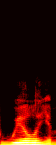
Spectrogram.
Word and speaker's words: William: All right, I see the word William. This is a really good one. Okay, but again, will is strong, and then the A on the end, it's a schwa. So it sounds like will yum.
